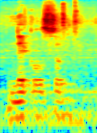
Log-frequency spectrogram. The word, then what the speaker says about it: Nicholson: My name is Earl Tucker Nicholson. E-Earl, E-A-R-L, Tucker, T-U-C-K-E-R, Nicholson, N-I-C-H-O-L-S-O-N.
